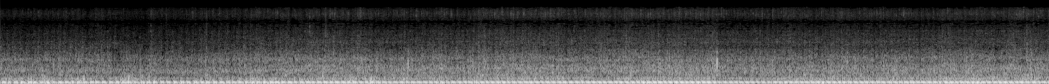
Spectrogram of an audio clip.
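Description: Motorcycle engine running steadily at low speed, a constant low drone.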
